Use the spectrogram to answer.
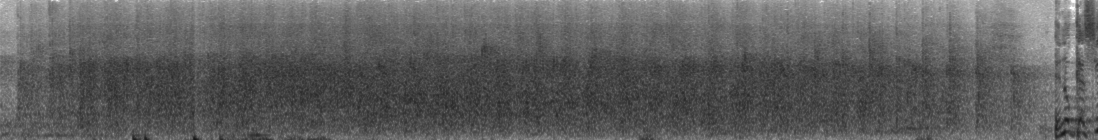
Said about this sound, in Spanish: ¿Cuántos le pueden dar un aplauso al rey?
